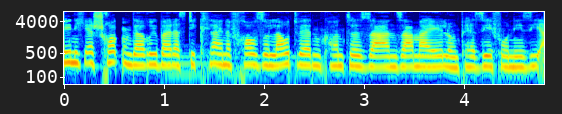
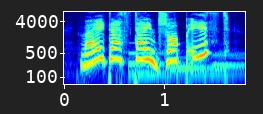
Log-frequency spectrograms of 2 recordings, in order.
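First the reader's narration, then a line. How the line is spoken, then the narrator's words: Shrieking. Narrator (German): kreischte die Blondine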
